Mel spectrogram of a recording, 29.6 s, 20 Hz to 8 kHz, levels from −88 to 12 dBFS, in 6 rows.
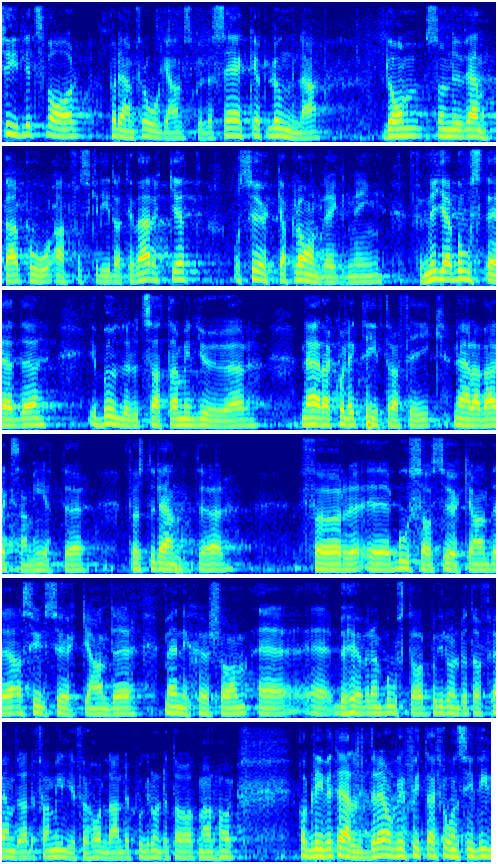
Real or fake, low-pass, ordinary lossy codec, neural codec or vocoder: fake; 7.2 kHz; none; codec, 16 kHz, 8 kbps, FunCodec, trained on Chinese and English, 25 frames a second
